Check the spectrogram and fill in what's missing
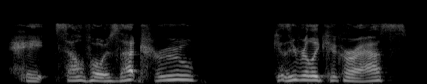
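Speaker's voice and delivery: hushed, half-whispered aside. Voicing a character who steps away from the phone: half-whispering. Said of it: "You hear just whispering".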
